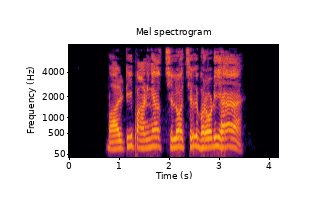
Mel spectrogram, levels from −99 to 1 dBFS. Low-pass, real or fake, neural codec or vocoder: 7.2 kHz; fake; codec, 16 kHz, 8 kbps, FreqCodec, larger model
